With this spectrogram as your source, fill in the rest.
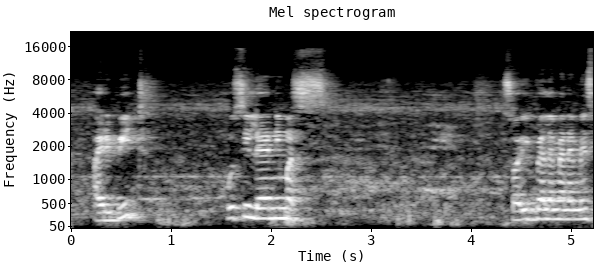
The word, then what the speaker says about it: pusillanimous: माउजी, या एक सिनोनिम और हो सकता है पुसिलेनियस। I repeat, पुसिलेनिमस। सॉरी, पहले मैंने मिस प्रोनाउंस कर दिया था, मैं फिर से रिपीट कर रहा हूँ, पुसिलेनिमस।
